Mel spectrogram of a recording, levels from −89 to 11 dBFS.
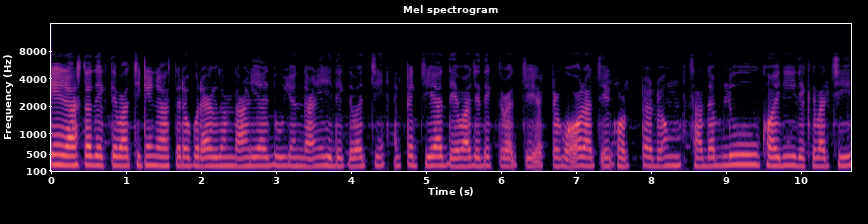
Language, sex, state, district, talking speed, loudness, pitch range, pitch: Bengali, female, West Bengal, Paschim Medinipur, 170 wpm, -28 LUFS, 210-220 Hz, 215 Hz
